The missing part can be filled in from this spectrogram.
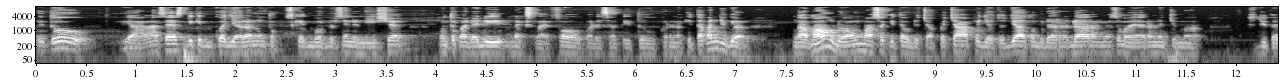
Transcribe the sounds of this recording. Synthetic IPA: t̪it̪u | jasajasədikɪt̪̚bukad͡ʒalanunt̪ʊk̚sket̪̚bɔrdərsindonesia | unt̪ʊkadadinɛkslafəlpadasaːt̪it̪ukaɾənakit̪akand͡ʒuɡa | ŋɡaʔmaudɔŋmasakit̪audaht͡ʃapɛt͡ʃapɛd͡ʒat̪od͡ʒat̪obədaɾadaɾahmasəbajaɾanjat͡ʃuma | səd͡ʒut̪a

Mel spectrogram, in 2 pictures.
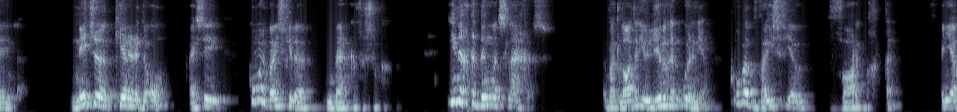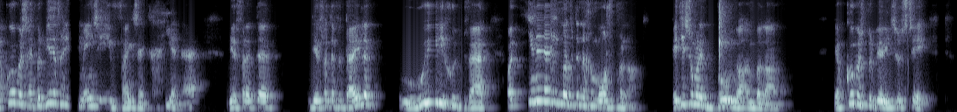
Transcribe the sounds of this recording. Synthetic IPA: nlək̚ | nɛtsuəkiəɾɦəjdətnəɔm | ɦəjse | kɔməkvəjsfəələɦuværkəfərsukə | iənəχədəŋvɐtslæχəs | vɐtlɑːtərjəwliəvəkɐnuərniəm | kɔməkvəjsfərjœw | vɑːrdət̚bəχən | ənjɑːkuəbəsɦəjprubiərfərdimɛnsəɦiːvəjs̬ɦəjtχiənɦɛ | døərfələtə | døərfɐlətəfərdœɥdələk̚ | ɦuidiχutværkmɐniənəəχəimɐntvɐtənəχəmɑs̬əfəlɐ̰nt | ɦɛtijs̬omənɛt̚bumdɑːənbəlɐŋ | jɑːkuəbəsprubiəɦis̬oseː

